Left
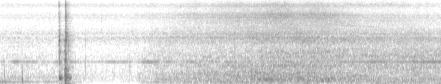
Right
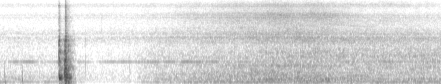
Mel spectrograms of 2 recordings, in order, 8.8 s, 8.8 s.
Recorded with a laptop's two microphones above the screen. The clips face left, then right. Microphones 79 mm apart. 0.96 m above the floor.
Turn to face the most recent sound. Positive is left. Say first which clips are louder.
# right 13 dB
turn(degrees=-60)  # may be behind; listen again after turning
